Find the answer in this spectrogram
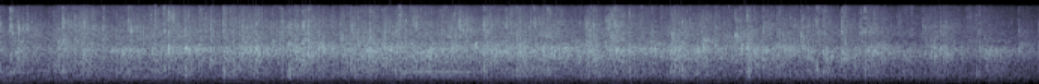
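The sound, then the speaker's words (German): An audience claps steadily, a dense wash of many hands at fairly even loudness that holds for several seconds before easing slightly at the end. No one speaks over it. “ja, da könnt ihr ruhig mal klatschen.”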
